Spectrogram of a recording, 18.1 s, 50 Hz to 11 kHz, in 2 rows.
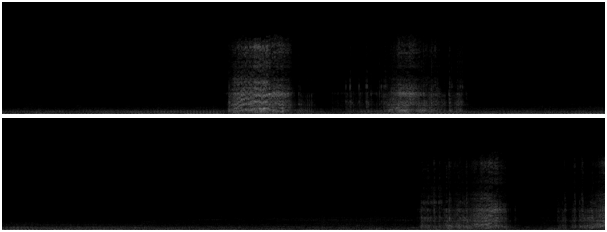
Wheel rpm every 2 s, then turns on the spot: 0, 20, 10, 10, 0, 0, 0, 10, 20.
none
